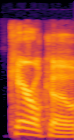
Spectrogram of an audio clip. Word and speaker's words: Carolco: like Carolco or Carolco, it's Carolco, according to everyone that I've heard say it. I didn't know for years how to say it until I was watching behind the scenes on this, and it's apparently Carolco. Carolco.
